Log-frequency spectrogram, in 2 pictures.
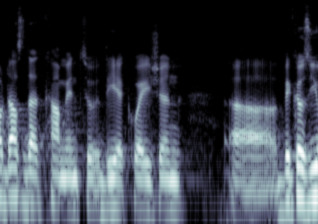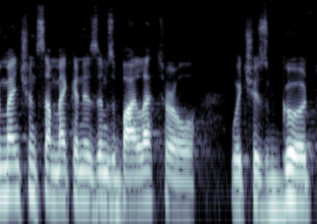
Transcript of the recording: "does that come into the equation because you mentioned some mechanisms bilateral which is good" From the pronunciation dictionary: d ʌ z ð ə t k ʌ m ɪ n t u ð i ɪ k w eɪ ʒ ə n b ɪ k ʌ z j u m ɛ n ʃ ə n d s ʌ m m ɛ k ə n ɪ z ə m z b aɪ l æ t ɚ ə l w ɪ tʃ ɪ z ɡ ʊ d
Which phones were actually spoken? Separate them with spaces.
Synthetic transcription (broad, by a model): d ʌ z ð ə t k ʌ m ɪ n t u ð i ɪ k w eɪ ʒ ə n b ɪ k ʌ z j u m ɛ n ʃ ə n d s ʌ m m ɛ k ə n ɪ z ə m z b aɪ l æ t ɚ ə l w ɪ tʃ ɪ z ɡ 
